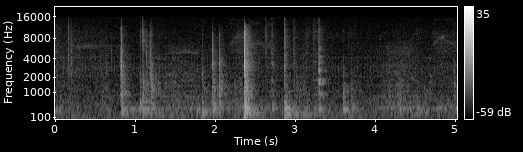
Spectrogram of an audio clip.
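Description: Light clicks and taps from a hand tool and wires being handled at a screw terminal block, about seven in all and scattered, the sharpest a little after two seconds in.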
